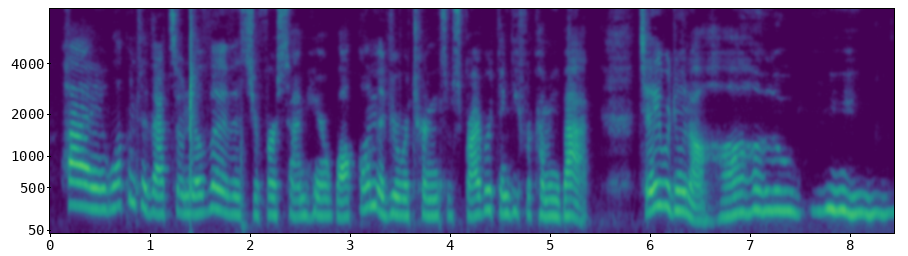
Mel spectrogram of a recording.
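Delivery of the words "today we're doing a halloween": slow, eerie, spooky voice. Host opening a Halloween episode, announcing today's topic in a spooky voice. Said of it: "I hope that sounded spooky".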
